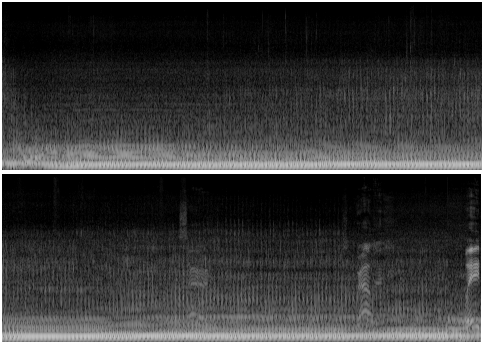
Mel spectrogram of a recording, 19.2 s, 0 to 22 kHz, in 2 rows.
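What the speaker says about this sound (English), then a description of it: "let you guys hear the new exhaust" Deep, steady engine rumble of a 2004 Lexus GS idling close by with a new exhaust, a low throaty exhaust drone that holds constant throughout, with a voice briefly audible.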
